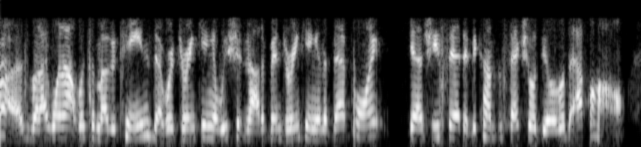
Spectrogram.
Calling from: Houston, Texas, United States; I'm calling from Houston

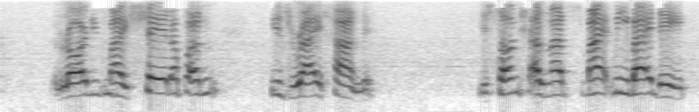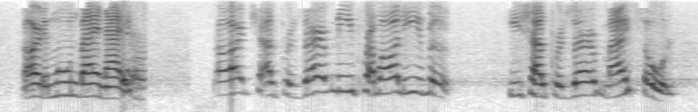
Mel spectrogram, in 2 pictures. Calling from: Albany, New York, United States; I'm calling from Albany in New York.

